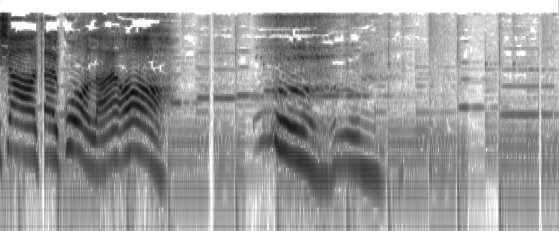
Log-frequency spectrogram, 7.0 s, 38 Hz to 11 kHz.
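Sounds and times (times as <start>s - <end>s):
speech: 0.0s - 2.2s, 3.4s - 4.7s
voice imitating an owl's long drawn-out sleepy yawn: 3.2s - 5.1s.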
